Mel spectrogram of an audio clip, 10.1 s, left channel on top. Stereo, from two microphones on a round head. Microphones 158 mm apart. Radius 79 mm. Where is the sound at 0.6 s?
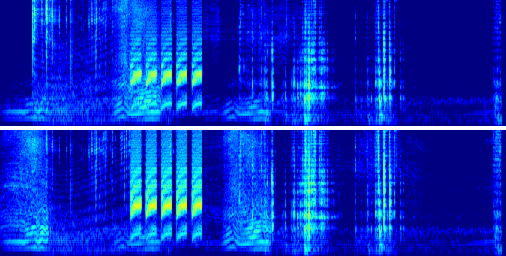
80° left; by 3.6 s 30° right (ahead or behind).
